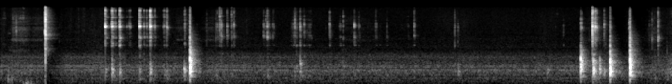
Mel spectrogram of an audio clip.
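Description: Sharp metal clicks and clinks of a small SMA torque wrench being worked on a connector and a steel bench vise. There are a few separate clicks, the loudest about three seconds in, and a quick cluster of them near the end.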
